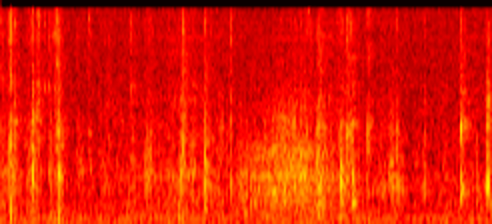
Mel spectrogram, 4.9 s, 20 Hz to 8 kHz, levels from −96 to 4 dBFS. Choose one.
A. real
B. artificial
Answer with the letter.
B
